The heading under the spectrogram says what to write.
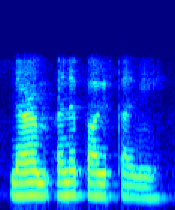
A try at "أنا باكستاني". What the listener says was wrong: So remember in Arabic there's no pa, there's ba.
